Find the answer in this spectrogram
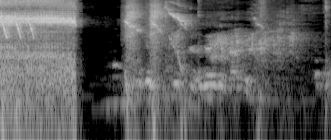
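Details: Weaver song from a master recording used to train pet weavers: an intense buzzy, sizzling hiss for nearly a second, then a pause and a run of softer, scratchy chattering notes.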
